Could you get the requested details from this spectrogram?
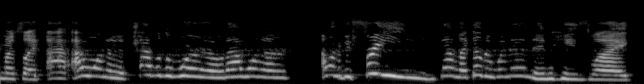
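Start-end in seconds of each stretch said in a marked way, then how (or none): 0.5-5.3 high, wistful heroine parody; mock dreamy. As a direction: imitate her yearning, pitched up. Retold woman declares her dreams.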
